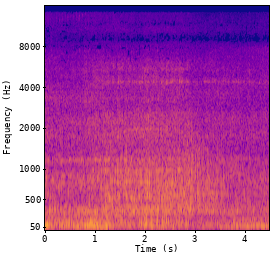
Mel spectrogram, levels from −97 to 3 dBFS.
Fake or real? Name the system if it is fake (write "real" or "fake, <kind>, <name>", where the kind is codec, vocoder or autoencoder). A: fake, vocoder, BigVGAN v2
